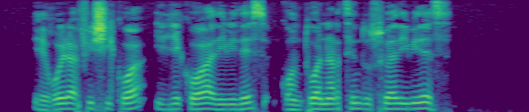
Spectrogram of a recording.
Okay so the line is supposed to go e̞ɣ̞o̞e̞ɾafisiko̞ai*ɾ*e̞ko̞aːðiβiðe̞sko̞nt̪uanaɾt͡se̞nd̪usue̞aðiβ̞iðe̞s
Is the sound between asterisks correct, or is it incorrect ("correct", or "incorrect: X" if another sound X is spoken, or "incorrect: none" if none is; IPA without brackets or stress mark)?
incorrect: ʎ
